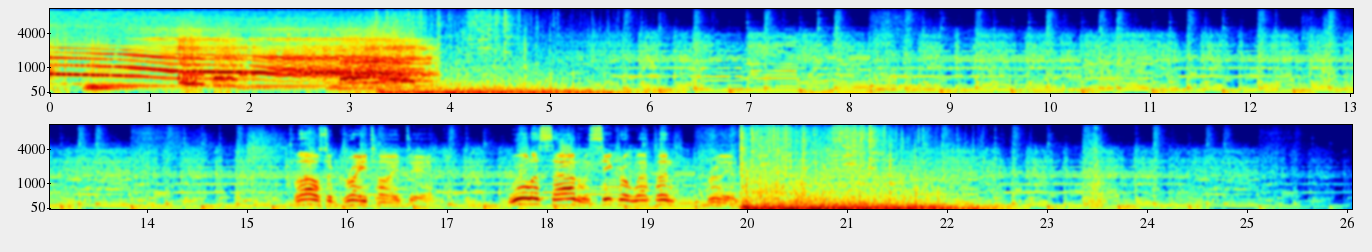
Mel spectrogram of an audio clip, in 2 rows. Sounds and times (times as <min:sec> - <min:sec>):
Music: 0:00.0 - 0:26.0
Boom: 0:03.1 - 0:06.4, 0:20.0 - 0:22.8
Speech: 0:15.4 - 0:16.9, 0:17.6 - 0:20.0.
